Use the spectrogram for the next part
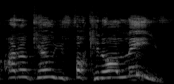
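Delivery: loud furious retold shout; angry shout. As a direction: blast him out the door. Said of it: "And I said".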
